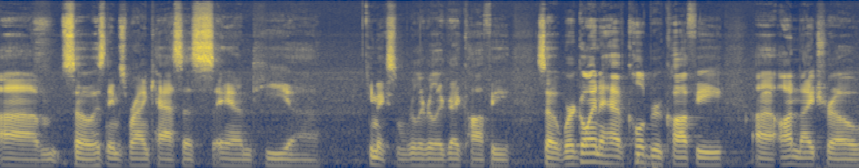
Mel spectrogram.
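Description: This is an unremarkable speaking voice from a man with a fairly low pitch. He moves at a moderate pace with fairly even intonation. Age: 30s. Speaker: brewer and brewery co-owner. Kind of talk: casual chat. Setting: taproom of a brewery.

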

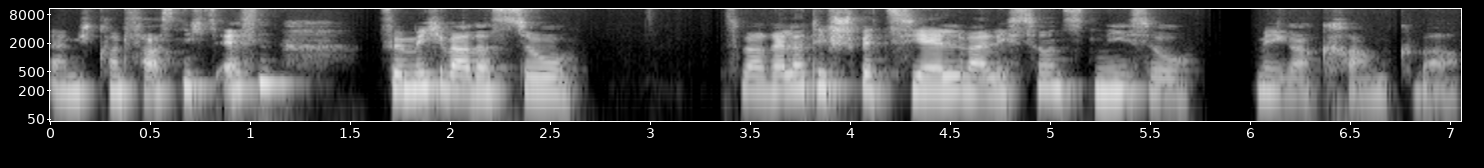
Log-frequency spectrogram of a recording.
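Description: A woman speaks in a medium pitch with fairly even intonation, somewhat breathy and leaving long, frequent pauses. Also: fairly slow pace. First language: Swiss German (speaking German). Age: 30s. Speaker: chronic pain patient sharing her story. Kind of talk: personal testimony in interview.

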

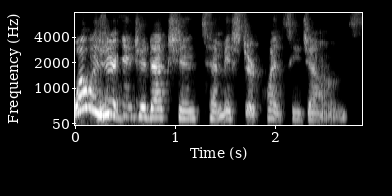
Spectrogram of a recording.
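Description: A woman with a plain, everyday voice and a fairly high pitch talks at a moderate pace. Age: 30s. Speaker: podcast host. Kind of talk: casual chat.

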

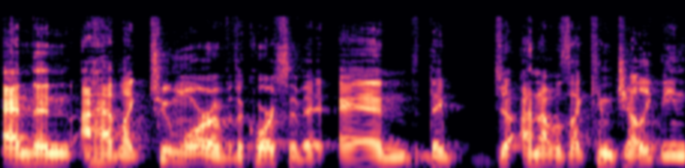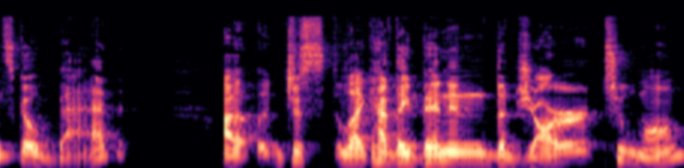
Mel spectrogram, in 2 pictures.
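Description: A man talks at a moderate pace in a medium-pitched voice. His pitch swings very widely. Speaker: podcast host. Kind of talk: casual group chat, roundtable. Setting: video call.

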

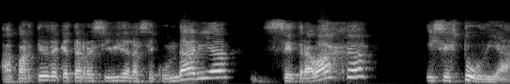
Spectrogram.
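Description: Very wide pitch swings at a very slow pace. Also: man. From Argentina, Buenos Aires area (Avellaneda). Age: 30s. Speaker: political analyst. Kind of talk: interview.

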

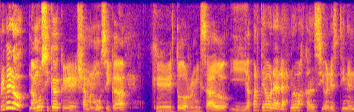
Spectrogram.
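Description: A man talks at a fairly slow pace with a Rioplatense accent. His fairly high voice makes very wide pitch swings. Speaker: podcast co-host. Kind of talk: casual chat.

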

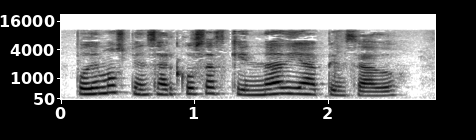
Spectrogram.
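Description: A woman speaks with a Mexican accent. Her voice is high-pitched with a dark, mellow tone. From Mexico. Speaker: podcaster. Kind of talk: motivational monologue. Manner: casual.

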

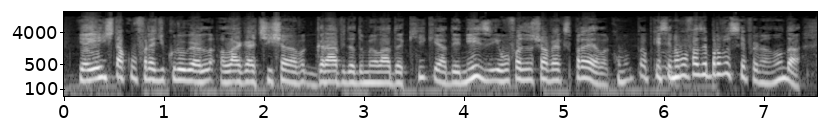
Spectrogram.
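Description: Against noticeable background noise, a man with a high pitch and ordinary pitch variation speaks at a very fast pace with hardly any pauses. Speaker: radio host. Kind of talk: casual chat.

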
